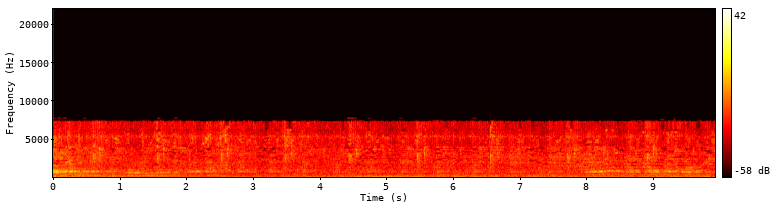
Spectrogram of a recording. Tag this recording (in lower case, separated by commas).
music, speech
